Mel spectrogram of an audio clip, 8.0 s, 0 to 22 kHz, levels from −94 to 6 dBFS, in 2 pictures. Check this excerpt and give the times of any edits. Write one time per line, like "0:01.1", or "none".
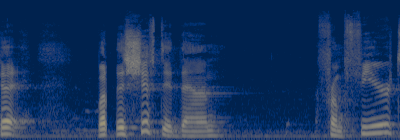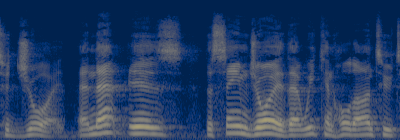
0:01.0
0:04.6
